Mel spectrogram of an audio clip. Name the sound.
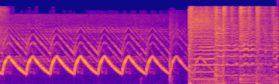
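ambulance siren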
